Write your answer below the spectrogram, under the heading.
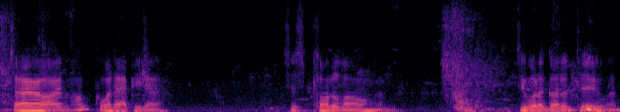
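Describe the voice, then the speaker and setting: Noticeable background noise sits behind a man with an Australian accent and a medium pitch. He talks at a fairly slow pace with ordinary pitch variation and long, frequent pauses. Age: 70s. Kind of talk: casual chat. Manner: halting, with repeated words.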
